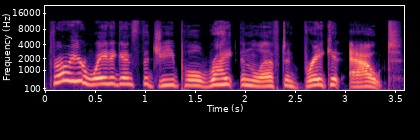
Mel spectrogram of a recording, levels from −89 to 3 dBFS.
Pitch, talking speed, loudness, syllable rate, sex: 240 Hz, 235 wpm, -17 LUFS, 4.4 syllables/s, female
